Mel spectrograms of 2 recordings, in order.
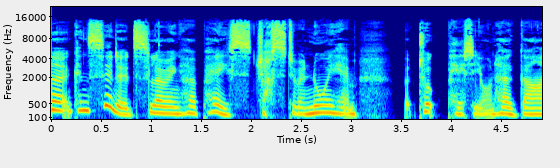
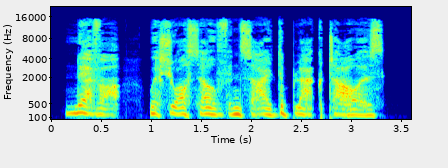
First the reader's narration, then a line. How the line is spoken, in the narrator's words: said gravely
